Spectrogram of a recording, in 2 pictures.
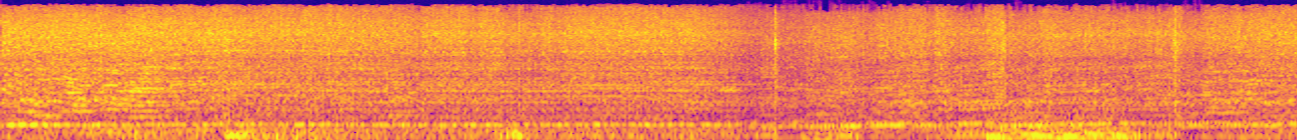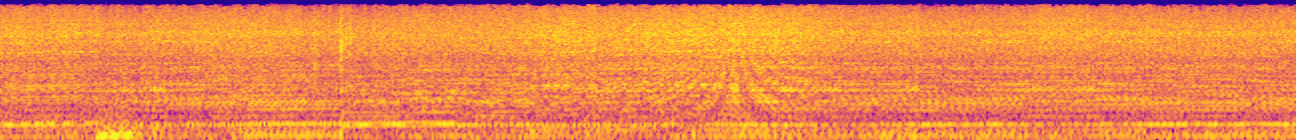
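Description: A racing car engine roars at high revs, dropping and rising as the car brakes and accelerates.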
